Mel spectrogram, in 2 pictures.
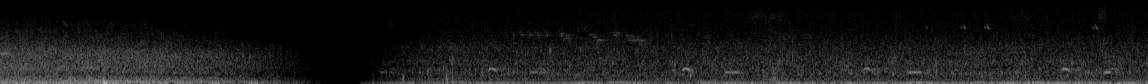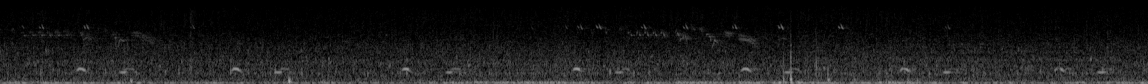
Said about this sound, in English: And that's the sound of a cuckoo calling across a little glen high up in the north of Scotland in Assint.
